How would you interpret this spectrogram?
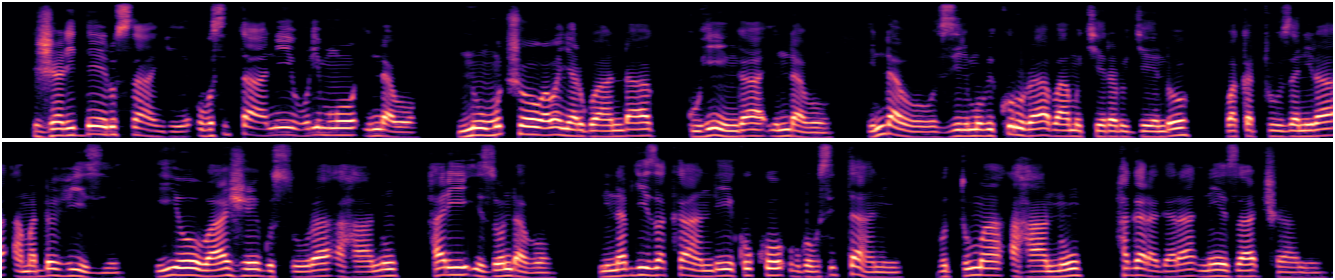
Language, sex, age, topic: Kinyarwanda, male, 25-35, agriculture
